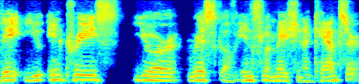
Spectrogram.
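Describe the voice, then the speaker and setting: A man's voice sits fairly high and comes across somewhat breathy. He moves at a fairly slow pace with ordinary pitch variation. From Canada, after early childhood in wartime Europe. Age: 70s. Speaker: nutrition author and health expert. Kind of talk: interview conversation.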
